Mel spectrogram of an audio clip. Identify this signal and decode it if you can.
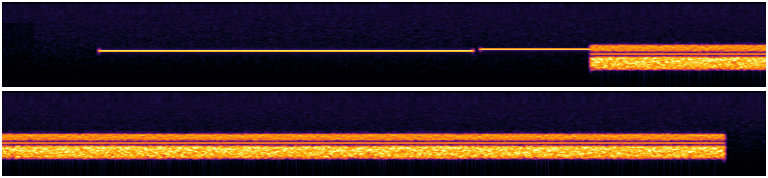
Dial-up modem handshake (low-speed, two carriers), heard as two whistles, then hiss.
